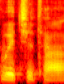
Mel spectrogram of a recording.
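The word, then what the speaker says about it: Ouachita: It's, O-U-C-H-I-T-A. Yes, Wichita. it doesn't sound like Wichita.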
